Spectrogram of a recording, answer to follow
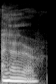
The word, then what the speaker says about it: Eyre: pero el Eyre, ese Eyre, Eyre, Eyre.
